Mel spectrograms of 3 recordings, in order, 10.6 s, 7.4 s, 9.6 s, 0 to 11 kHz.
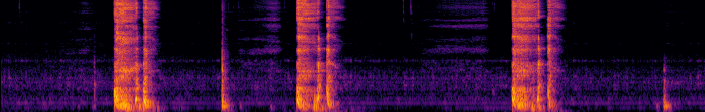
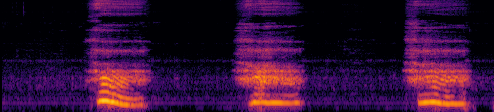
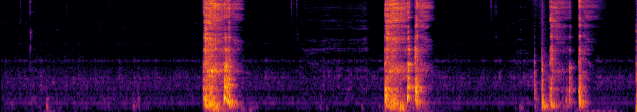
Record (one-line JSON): {"three_cough_length": "10.6 s", "three_cough_amplitude": 32767, "three_cough_signal_mean_std_ratio": 0.3, "exhalation_length": "7.4 s", "exhalation_amplitude": 18280, "exhalation_signal_mean_std_ratio": 0.47, "cough_length": "9.6 s", "cough_amplitude": 32768, "cough_signal_mean_std_ratio": 0.29, "survey_phase": "beta (2021-08-13 to 2022-03-07)", "age": "65+", "gender": "Female", "wearing_mask": "No", "symptom_none": true, "smoker_status": "Ex-smoker", "respiratory_condition_asthma": false, "respiratory_condition_other": false, "recruitment_source": "REACT", "submission_delay": "2 days", "covid_test_method": "RT-qPCR"}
